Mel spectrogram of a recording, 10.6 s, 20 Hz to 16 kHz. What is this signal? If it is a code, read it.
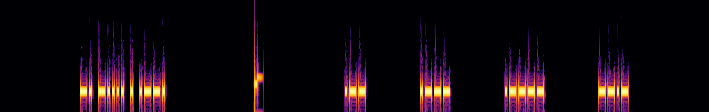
Morse code, heard as a keyed tone, about 36 wpm, spaced as for 15 wpm, 700 Hz. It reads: N6EP WJ1Q
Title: USA Call Signs - 8x Character Spacing - 35wpm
